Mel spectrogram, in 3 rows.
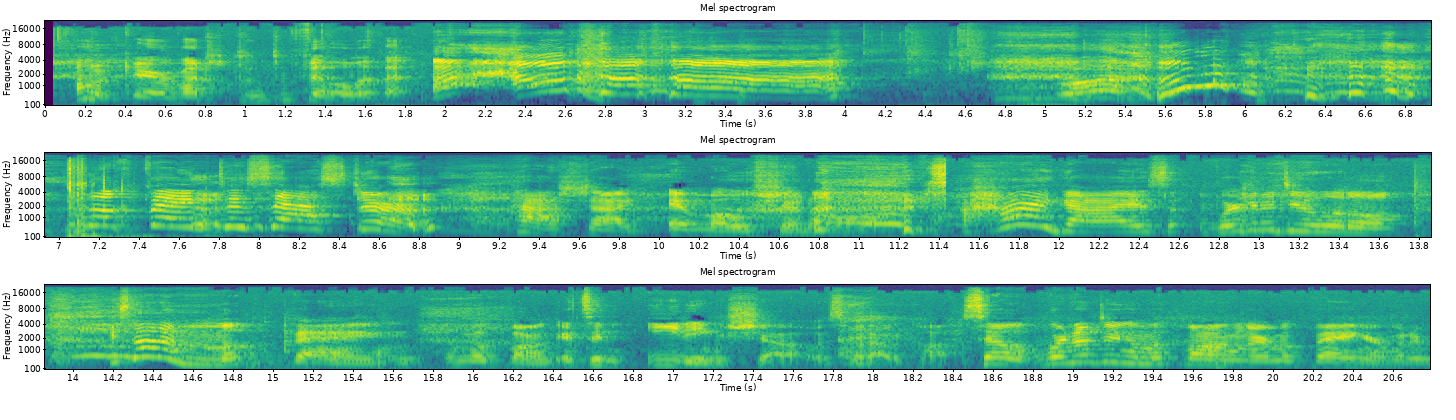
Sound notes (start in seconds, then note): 2.7 screams; 6.0 shrieks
